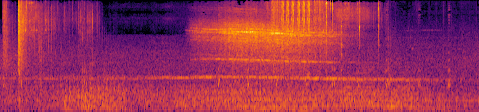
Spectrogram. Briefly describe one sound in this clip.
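A flying machine roars overhead with a deep rumble.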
